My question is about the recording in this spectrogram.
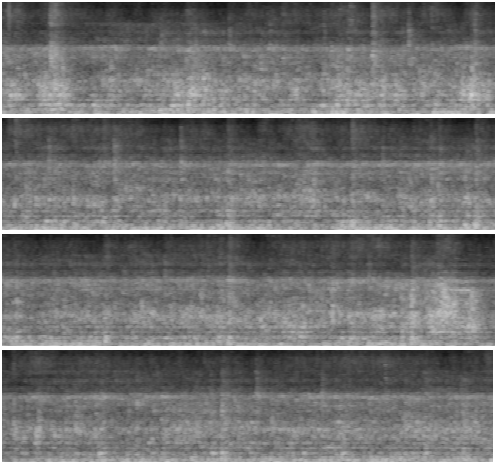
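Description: Train running along the track, heard from the rear car: a steady rumble and rattle of wheels on rail, with a few brief louder clatters, the loudest about fourteen seconds in.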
